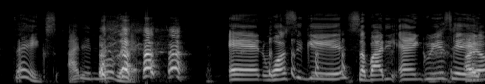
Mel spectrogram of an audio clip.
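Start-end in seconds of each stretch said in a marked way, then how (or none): 0.2-1.9 play-acted heavy sarcasm, loud and pitched up. Quoting what a man keeps posting about his own people: imitating a sarcastic reply. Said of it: "something real sarcastic".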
